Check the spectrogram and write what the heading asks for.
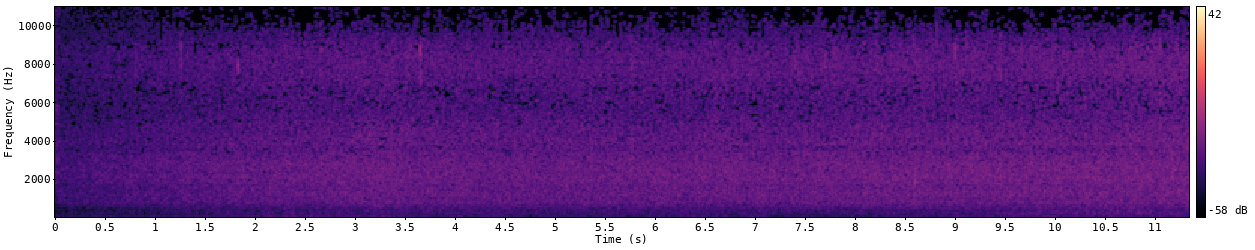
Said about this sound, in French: Oui, nous avons reçu la pluie. Cet incroyable soudain réel.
